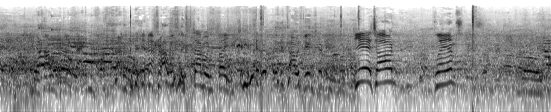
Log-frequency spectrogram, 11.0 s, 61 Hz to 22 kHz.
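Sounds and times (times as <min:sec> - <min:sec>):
crowd hubbub of voices: 0:00.0 - 0:11.0.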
